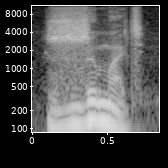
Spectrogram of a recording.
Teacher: Если мы произносим правильно, то у нас между С и Ж, между этими звуками, не оказывается никакой паузы. А «с» и «ж» при слитном произнесении сливаются. Когда мы произносим слово «сжимать», у нас звучит вначале не «с», «ж», а «ж», долгий «ж», «сжимать».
